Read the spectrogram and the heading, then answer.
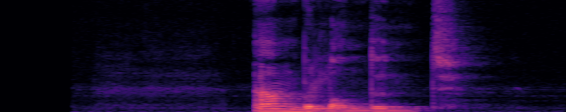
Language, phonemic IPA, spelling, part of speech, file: Dutch, /ˈambəˌlandənt/, aanbelandend, verb, Nl-aanbelandend.ogg
- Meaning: present participle of aanbelanden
